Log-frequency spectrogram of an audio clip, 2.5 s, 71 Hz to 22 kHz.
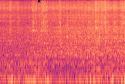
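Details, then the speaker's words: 1993 Ford F-150 5.0 (302) with C6, new water temp sensor fitted for rough idle and hard hot starts, warming up: steady, even V8 idle with a smooth low throb, no knocks or misses; already sounds better. "Like I said, I'm going to let this thing warm up. It already sounds better, actually."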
